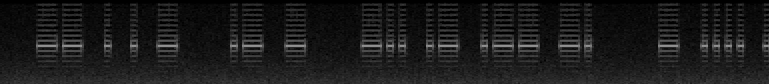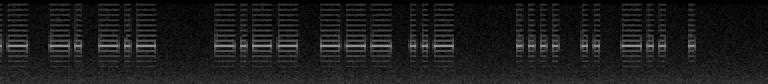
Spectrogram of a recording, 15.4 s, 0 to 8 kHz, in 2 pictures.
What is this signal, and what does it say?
Morse code, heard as a high beeper, hand-sent with a paddle, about 20 wpm, 3650 Hz. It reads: MEET AT DAWN THANK YOU HIDE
